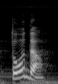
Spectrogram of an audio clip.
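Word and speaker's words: תודה: Так, слово дякую – це тода? Тода. Тода. Все-таки наголос на останній склад.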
